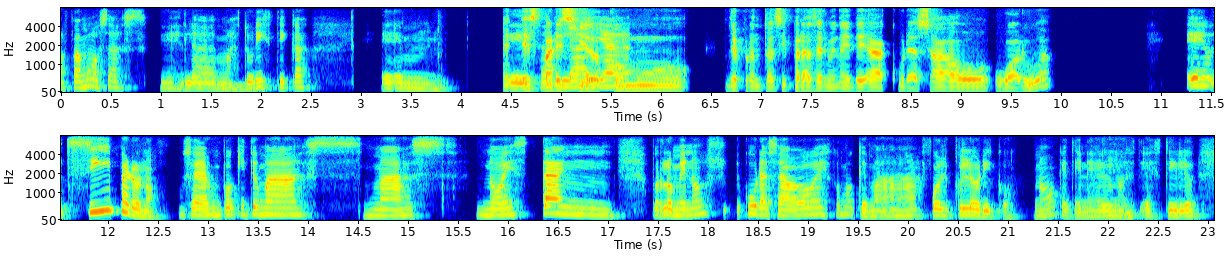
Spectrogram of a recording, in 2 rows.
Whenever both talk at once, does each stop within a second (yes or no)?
no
